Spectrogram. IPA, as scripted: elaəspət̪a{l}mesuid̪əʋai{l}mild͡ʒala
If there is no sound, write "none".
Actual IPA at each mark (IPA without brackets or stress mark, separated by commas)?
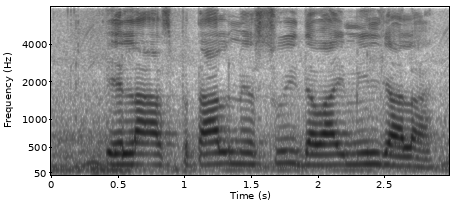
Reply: l, none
